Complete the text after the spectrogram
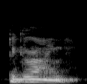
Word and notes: begrime: British English

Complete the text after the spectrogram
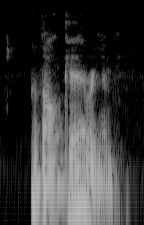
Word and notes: vulgarian: British English

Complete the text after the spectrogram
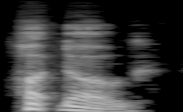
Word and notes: hotdog: Australian English

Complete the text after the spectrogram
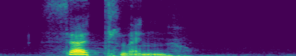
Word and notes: settling: American English

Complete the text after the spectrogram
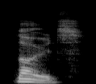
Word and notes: loads: Australian English

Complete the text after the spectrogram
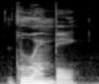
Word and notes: grumble: American English

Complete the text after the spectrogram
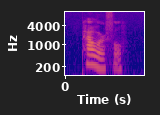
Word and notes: powerful: American English

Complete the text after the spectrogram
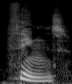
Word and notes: things: American English

